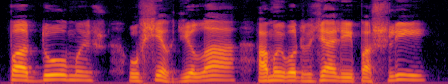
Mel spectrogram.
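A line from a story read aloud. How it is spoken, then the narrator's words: Fleas shouting. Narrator (Russian): блохи опять как закричат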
